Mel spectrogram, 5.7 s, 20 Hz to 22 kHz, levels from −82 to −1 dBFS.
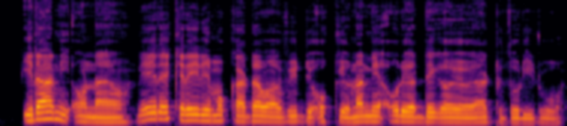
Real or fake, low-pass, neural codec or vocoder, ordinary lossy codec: real; none; none; none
